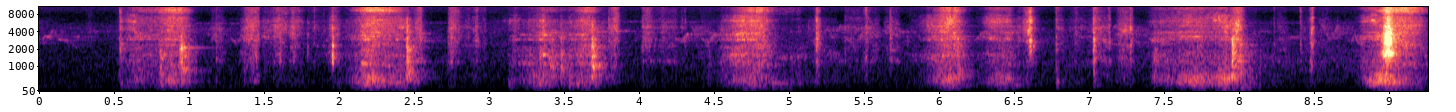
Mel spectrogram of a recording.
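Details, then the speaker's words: Troy-Bilt TB42 rider, Powermore 541cc engine turned slowly by hand, not running: a breathy hiss puffs out on each compression stroke about once a second, indicating a head gasket leak; oil dark and low. "So that's indicative of a head gasket leak."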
